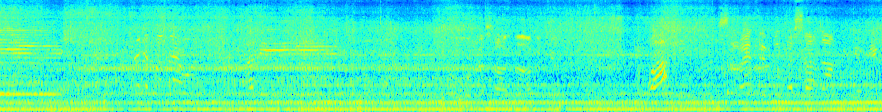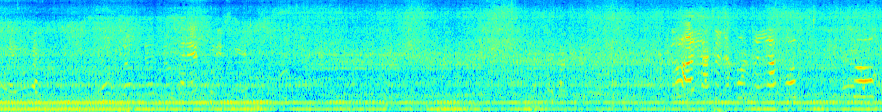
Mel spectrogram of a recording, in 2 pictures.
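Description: A small motorboat's engine running steadily under way, a constant low drone with a few steady higher tones, over the rush of water and wind.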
